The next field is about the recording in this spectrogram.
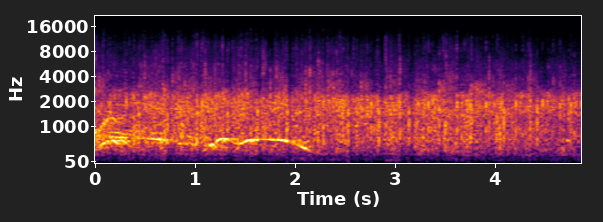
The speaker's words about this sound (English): Round of applause.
